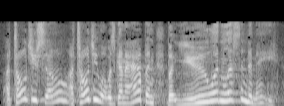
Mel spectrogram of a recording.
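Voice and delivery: high, rising told-you-so nag; a frustrated parent reproaching disobedient children; exasperated scolding. Retold or imitated. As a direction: lecture the kids like a fed-up parent. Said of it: "we say".

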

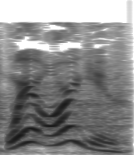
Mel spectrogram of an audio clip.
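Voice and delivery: high-pitched, heated questioning; retold prayer of accusation; accusing God. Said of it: "began to accuse God".

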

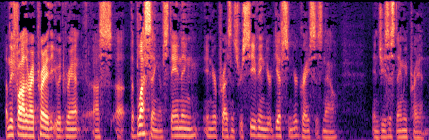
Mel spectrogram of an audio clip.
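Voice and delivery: low-pitched, softening closing prayer. Real, not acted. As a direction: lead the congregation in prayer, pitch dropped.

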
